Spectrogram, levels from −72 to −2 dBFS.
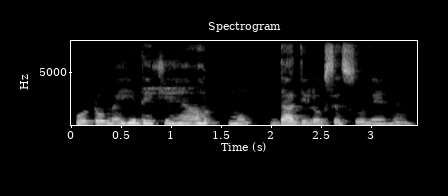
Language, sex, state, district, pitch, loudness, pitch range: Hindi, female, Bihar, Sitamarhi, 205 Hz, -21 LUFS, 185-225 Hz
